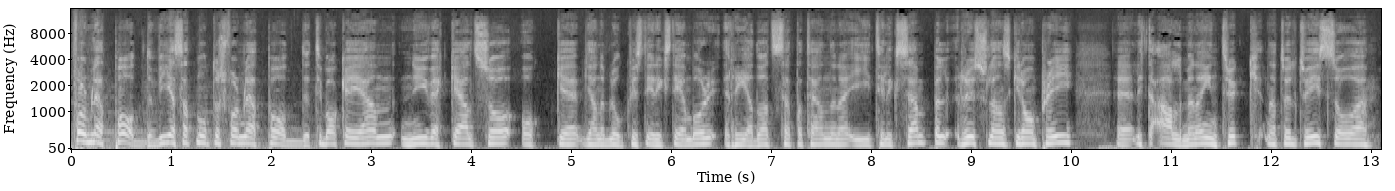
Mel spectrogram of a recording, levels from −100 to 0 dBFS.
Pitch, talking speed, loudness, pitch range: 155 Hz, 150 wpm, -17 LUFS, 140-175 Hz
